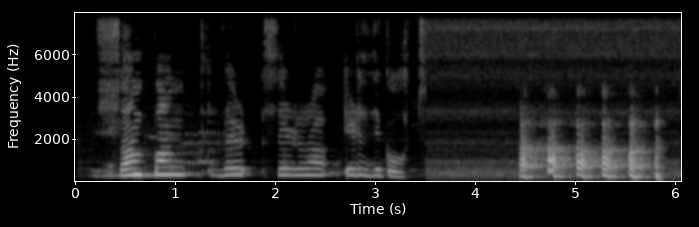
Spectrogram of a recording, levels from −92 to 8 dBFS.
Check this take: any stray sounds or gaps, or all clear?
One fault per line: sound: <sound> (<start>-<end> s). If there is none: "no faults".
sound: laugh (4.4-6.0 s)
